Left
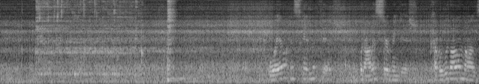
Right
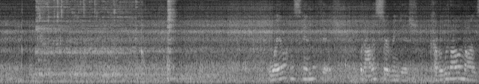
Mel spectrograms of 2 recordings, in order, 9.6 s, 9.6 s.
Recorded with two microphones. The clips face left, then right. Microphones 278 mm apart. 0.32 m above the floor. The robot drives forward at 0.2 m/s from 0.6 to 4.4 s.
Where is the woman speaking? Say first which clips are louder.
Even; 15° right (ahead or behind), 1.3 m.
